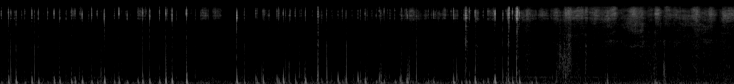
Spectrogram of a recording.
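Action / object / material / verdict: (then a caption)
tap / plastic ping pong ball / plastic / none. A small, hollow, white plastic ping pong ball held in the hand is tapped and scratched with fingernails. It makes a rapid run of quiet, dry clicking taps, then turns into denser, continuous scratching over a steady bright hiss.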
